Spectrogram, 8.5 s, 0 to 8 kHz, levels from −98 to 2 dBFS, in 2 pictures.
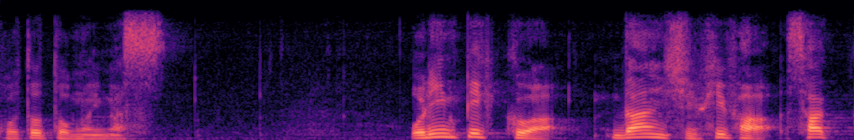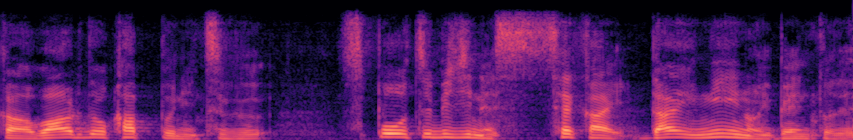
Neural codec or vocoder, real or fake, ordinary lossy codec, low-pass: vocoder, 22.05 kHz, 80 mel bands, WaveNeXt; fake; none; 7.2 kHz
